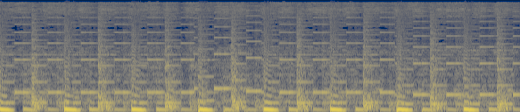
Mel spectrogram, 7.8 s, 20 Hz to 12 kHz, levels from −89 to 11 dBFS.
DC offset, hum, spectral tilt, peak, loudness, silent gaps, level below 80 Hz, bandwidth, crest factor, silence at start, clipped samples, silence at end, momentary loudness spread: under 0.1%; none; -6 dB/octave; 0 dBFS; -10 LUFS; none; -28 dBFS; 11.5 kHz; 8 dB; 0 s; 0.5%; 0 s; 6 LU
